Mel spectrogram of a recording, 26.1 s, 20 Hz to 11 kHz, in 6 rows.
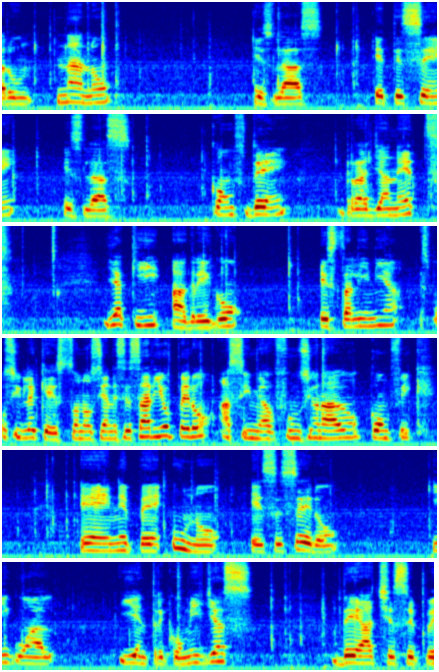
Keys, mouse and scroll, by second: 0.0-1.0 typing, 2.1-8.1 typing, 10.1-11.9 typing, 13.0 typing, 14.2-15.5 typing, 17.2-19.6 typing, 21.3 typing, 22.9 typing, 24.1-24.7 typing, 25.9-26.0 typing.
